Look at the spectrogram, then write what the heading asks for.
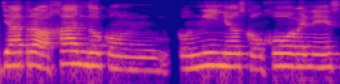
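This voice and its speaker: Delivered at a very slow pace, a woman's speech holds a medium pitch. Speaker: dance teacher and marinera champion. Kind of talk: interview.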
